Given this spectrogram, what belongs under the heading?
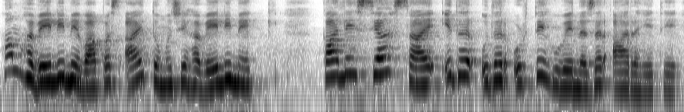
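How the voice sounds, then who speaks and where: Warm, lively woman storyteller. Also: on the high side, measured pace. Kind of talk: reading a Urdu horror-romance story.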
